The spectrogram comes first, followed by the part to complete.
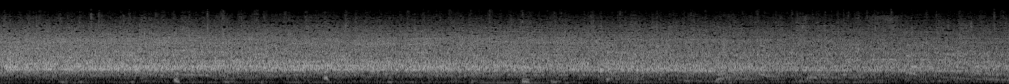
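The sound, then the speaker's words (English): A large arena crowd at Chase Center roars and cheers for Klay Thompson as the Golden State Warriors' roster is introduced, a dense wall of sustained noise with clapping mixed in, loud and unbroken for the whole stretch. “Klay Thompson this is a roar for Klay.”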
